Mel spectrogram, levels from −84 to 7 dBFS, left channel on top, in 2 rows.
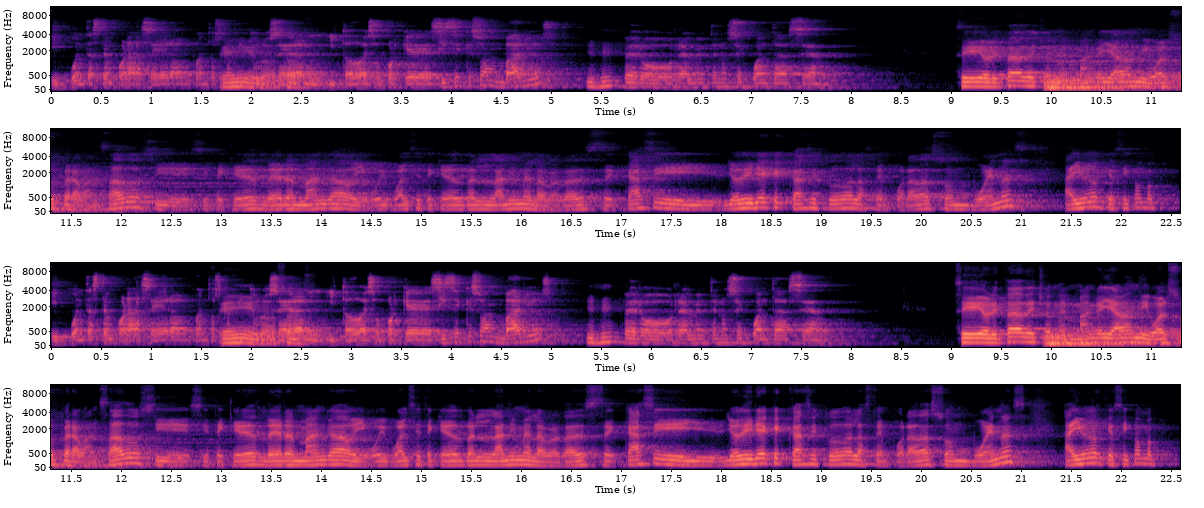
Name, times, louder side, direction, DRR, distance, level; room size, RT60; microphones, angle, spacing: voice 1, 0.0-5.0 5.7-7.8, right 2 dB, 35° right, 7 dB, 1.8 m, -31 dB
voice 2, 1.7-2.5 5.4-5.7 9.0-22.4, right 3 dB, 65° right, 11 dB, 0.7 m, -26 dB
sound 1, 9.9-14.6, equal, 50° left, 2.6 m, -32 dB
27.5 x 13.0 x 7.9 m, 1.4 s
head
